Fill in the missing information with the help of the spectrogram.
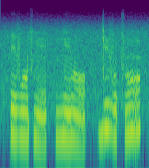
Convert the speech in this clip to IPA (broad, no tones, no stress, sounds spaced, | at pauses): e v ɔ̃ sʲ ẽ | ɲ ẽ l ɔ̃ | ɟ y v ʊ t͡s õ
